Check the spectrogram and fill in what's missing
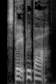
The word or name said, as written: stabelbar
